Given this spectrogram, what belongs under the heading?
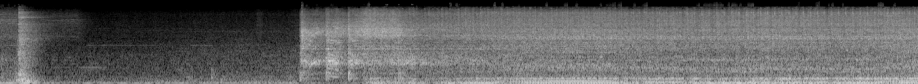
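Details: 1994 Volvo 940 Turbo wagon near 200,000 miles, with a misfire from an injector that only occasionally fired. After new fuel injectors and a new fuel filter, the starter cranks briefly, the engine catches at once and settles into an even idle with no misfire.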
